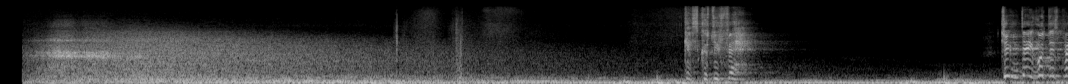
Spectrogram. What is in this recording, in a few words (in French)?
film tv voix doublee et Packshot; Innocence en danger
